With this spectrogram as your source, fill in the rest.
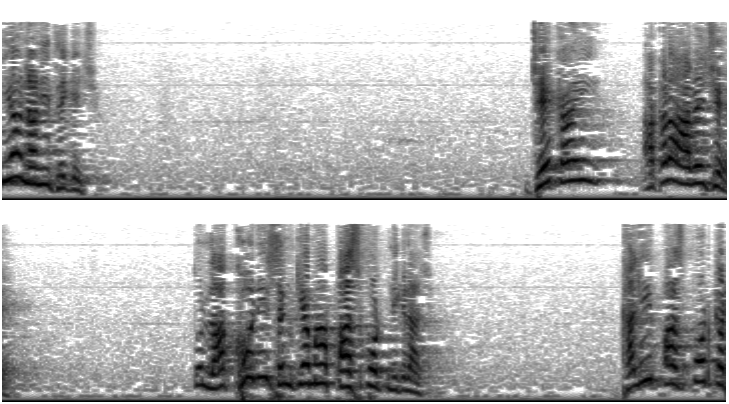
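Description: A middle-aged man speaks forcefully into a microphone, with long pauses between phrases.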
